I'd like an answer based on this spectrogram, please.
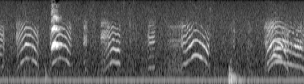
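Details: Tiny newborn kitten with a bloated belly, likely from gas, linked to a massage meant to help: softer, intermittent high mews, about five spread over six seconds, with a dull thump and a low hum.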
